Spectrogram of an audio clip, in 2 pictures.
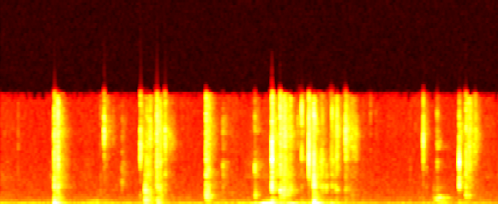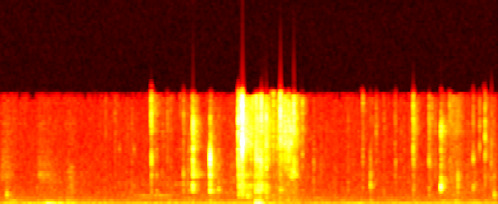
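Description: A small metal blade scrapes the layers off a solid striped bar of soap held upright. Repeated short, bright scratching and crunching bursts sound over a quiet background, with little low end. The shavings crumble with a crisp crushing texture.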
